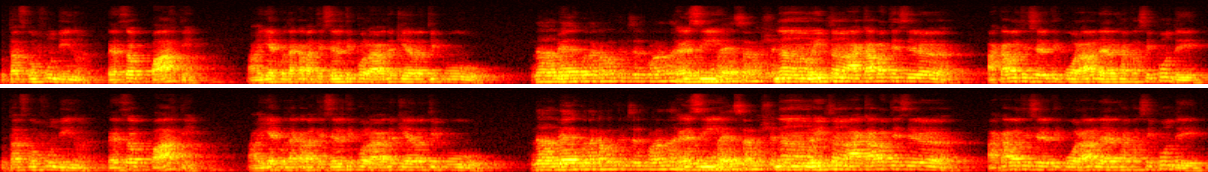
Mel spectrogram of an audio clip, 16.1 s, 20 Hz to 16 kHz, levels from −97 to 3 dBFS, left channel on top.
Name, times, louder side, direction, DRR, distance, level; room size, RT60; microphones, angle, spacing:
voice 1, 0.0-1.1 1.4-2.6 3.3-6.4 7.4-7.6 9.0-9.7 10.3-12.6 13.2-15.9, left 2 dB, 70° left, -3 dB, 0.5 m, -22 dB
voice 2, 7.1-11.3, right 2 dB, 60° right, -5 dB, 1.4 m, -23 dB
6.4 x 2.5 x 2.4 m, 1.1 s
head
